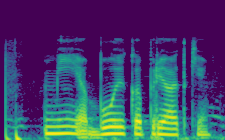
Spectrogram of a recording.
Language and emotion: Russian, neutral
